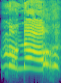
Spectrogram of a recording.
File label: hit fr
